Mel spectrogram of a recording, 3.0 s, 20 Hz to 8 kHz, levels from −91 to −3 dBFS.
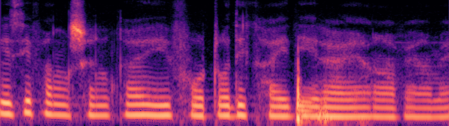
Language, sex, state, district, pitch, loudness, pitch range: Hindi, female, Uttar Pradesh, Muzaffarnagar, 190 Hz, -21 LUFS, 175-200 Hz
